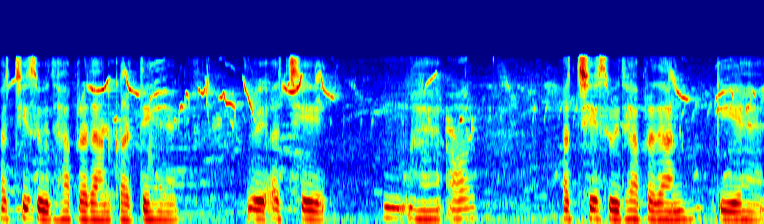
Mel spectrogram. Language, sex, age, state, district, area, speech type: Hindi, female, 30-45, Uttar Pradesh, Chandauli, rural, spontaneous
